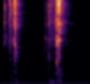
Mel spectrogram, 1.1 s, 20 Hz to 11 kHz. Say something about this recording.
20 Gauge Action Rack 6
Racking, or cycling, the action of a 20 Gauge shotgun.
rack, shooting, gun, shotgun, action, 20-Gauge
